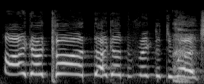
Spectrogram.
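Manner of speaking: retelling Maria's words in a squeaky put-on voice; mimicking Maria. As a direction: pitch it way up like a whiny girl. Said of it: "and she goes".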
